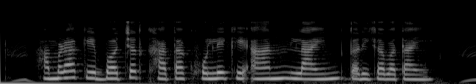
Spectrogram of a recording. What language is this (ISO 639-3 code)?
bho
